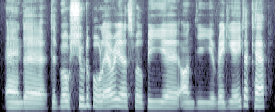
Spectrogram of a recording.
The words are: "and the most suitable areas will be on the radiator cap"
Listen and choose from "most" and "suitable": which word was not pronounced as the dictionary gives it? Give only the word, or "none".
suitable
